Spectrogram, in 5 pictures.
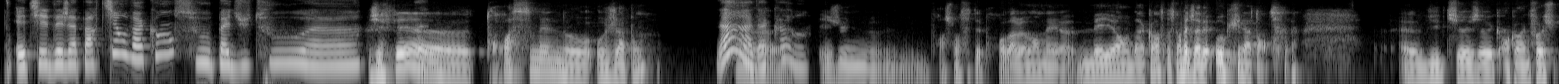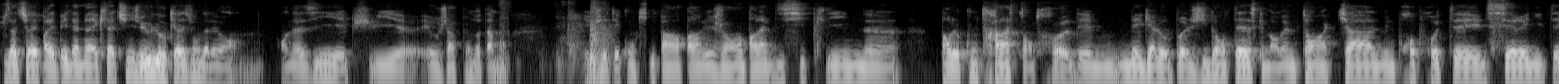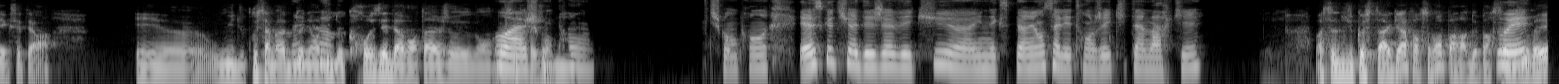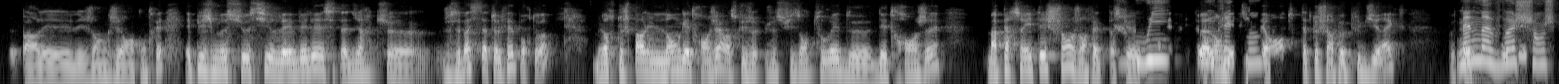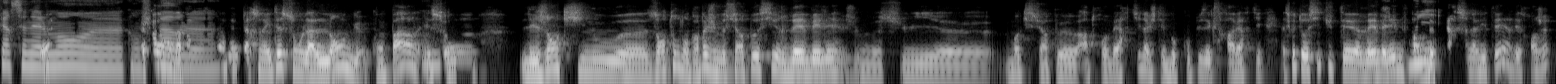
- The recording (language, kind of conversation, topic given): French, unstructured, Qu’est-ce qui te motive à partir à l’étranger ?
- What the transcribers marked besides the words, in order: chuckle; other background noise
